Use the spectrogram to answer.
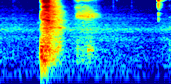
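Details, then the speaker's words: A single sharp, hissy sneeze burst with a brief softer trailing breath from an adult speaking during a live stream; an ordinary sneeze. "excuse me hold on okay I just had a sneeze"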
